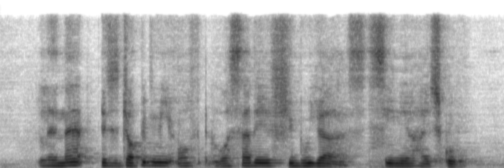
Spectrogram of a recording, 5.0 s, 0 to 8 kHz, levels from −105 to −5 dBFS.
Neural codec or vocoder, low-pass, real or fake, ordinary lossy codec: codec, 32 kHz, 1.9 kbps, SNAC; 7.2 kHz; fake; MP3, 64 kbps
